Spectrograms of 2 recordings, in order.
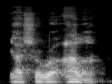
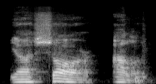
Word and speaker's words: Yashar Allah: syllable, and these two, the shar and ra, is connected. Is going to be one, so it's going to be shar, and instead of shara, Yashara Allah. I think that would be incorrect. Yashar Allah is how you pronounce that.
